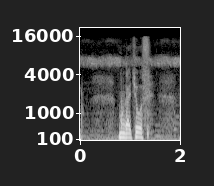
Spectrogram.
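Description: A steady, high-pitched chorus of insects stridulating in the background, continuing unbroken through the pauses in a woman's speech.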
